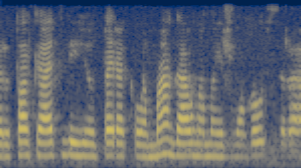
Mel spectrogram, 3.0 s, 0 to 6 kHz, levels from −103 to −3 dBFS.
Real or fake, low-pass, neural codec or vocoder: fake; 5.4 kHz; vocoder, 22.05 kHz, 80 mel bands, WaveNeXt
